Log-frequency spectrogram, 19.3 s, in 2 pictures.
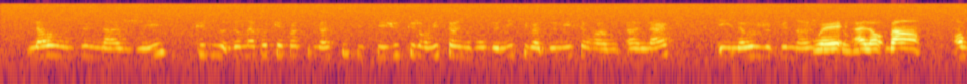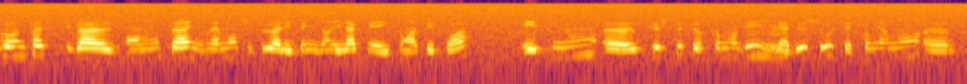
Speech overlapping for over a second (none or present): none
